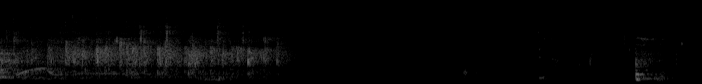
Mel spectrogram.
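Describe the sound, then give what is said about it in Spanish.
A crowd claps steadily for about three seconds, a dense burst of applause that quickly fades, leaving a few scattered handclaps and faint rustles afterward. “Un aplauso para mi conversador.”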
